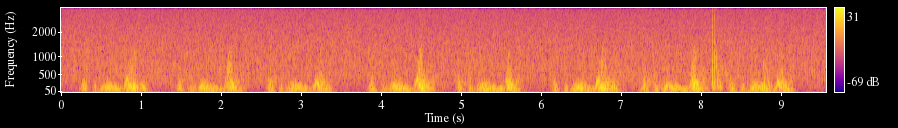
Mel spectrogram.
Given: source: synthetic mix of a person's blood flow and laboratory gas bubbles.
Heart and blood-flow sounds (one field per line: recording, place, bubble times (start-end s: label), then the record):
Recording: Doppler ultrasound of blood flow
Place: precordium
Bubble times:
8.10-8.34 s: bubbles
8.74-8.89 s: bubbles
From the record:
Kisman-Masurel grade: 112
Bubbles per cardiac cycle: 1 to 2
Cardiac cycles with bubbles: 1 to 10%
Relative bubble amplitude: moderate (0.250 to 0.450)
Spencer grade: 1 (occasional bubble signal discernible with the cardiac motion signal, with majority of cardiac periods free of bubbles)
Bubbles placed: only in the low amplitude regions of the cardiac cycle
